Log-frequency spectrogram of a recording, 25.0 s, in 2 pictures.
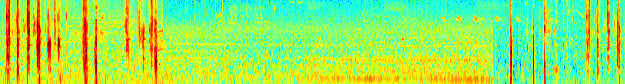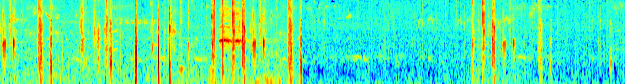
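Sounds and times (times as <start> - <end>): knife cracking chicken bones: 0.1 - 3.2, 10.2 - 18.6.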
